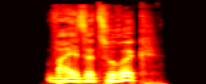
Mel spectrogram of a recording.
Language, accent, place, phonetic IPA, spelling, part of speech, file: German, Germany, Berlin, [ˌvaɪ̯zə t͡suˈʁʏk], weise zurück, verb, De-weise zurück.ogg
- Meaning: inflection of zurückweisen: 1. first-person singular present 2. first/third-person singular subjunctive I 3. singular imperative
